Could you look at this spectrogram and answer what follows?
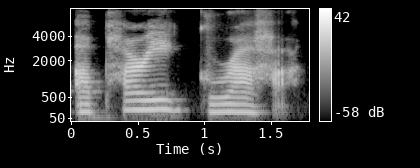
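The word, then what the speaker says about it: aparigraha: part of the Yama and it's called the apari graa and it's spelled a p as imp Paul a r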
